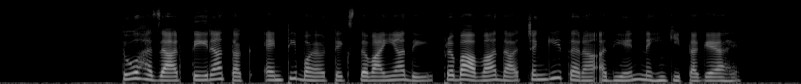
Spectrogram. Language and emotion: Punjabi, neutral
